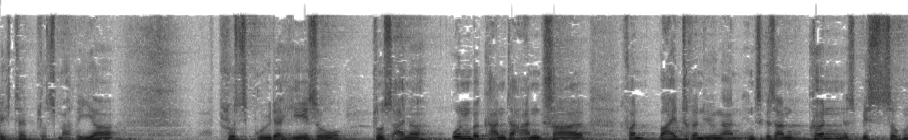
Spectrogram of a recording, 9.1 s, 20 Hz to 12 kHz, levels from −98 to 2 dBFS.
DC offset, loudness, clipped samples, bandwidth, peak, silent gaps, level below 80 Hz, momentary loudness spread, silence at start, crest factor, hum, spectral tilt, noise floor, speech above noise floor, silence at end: under 0.1%; -14 LUFS; under 0.1%; 11 kHz; 0 dBFS; none; -50 dBFS; 11 LU; 0 s; 14 dB; none; -5.5 dB/octave; -38 dBFS; 25 dB; 0 s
